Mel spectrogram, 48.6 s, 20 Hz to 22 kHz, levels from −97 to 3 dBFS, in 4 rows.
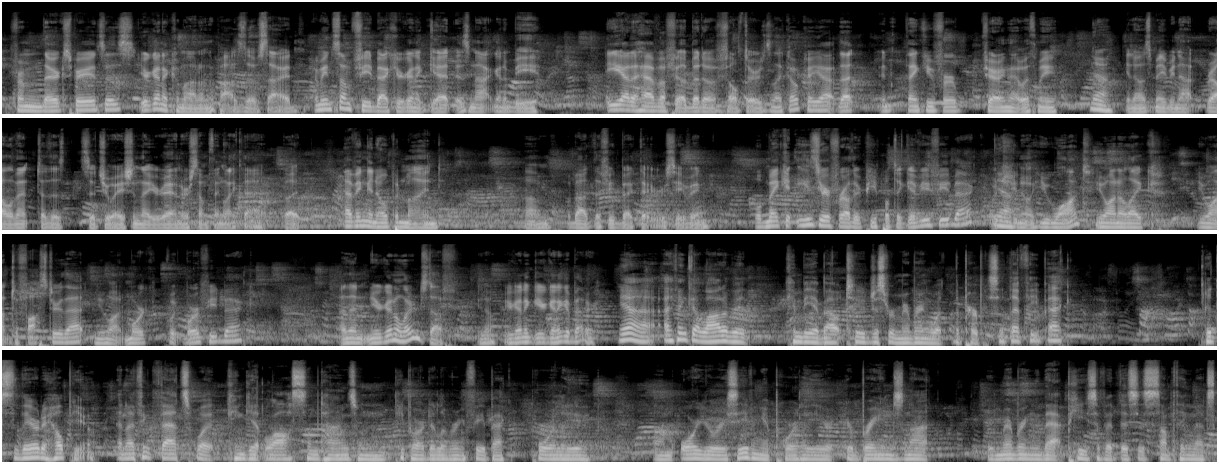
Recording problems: background chatter; noticeable; throughout; 4 voices, 15 dB below the speech

